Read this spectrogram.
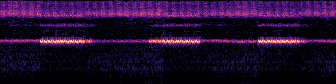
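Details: Cricket at night giving three short, steady, high-pitched trilled chirps, each about half a second long, spaced roughly every one and a half seconds, over a faint continuous high hiss.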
